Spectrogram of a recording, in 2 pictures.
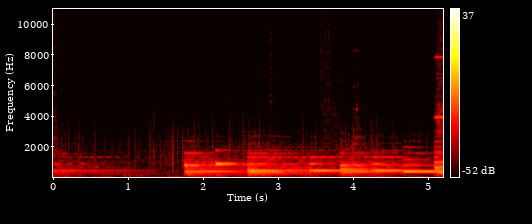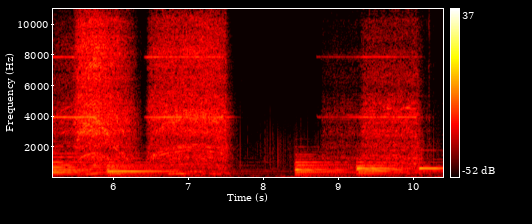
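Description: A power drill drives screws into a wooden bench frame, several whirring bursts of varying length separated by short pauses, close and fairly loud with no talking.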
